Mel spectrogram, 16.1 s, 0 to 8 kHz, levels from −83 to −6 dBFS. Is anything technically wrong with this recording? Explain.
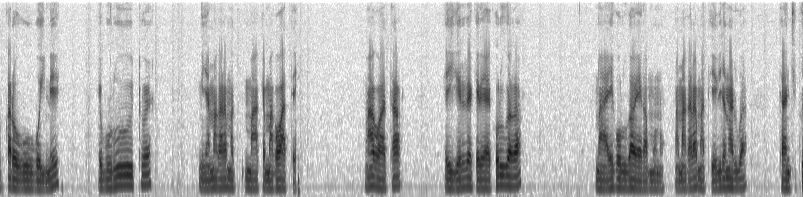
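No, nothing is wrong: the speech stops at 8 kHz, consistent with a G.722 call path, and the room noise sits about 36 dB below it.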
